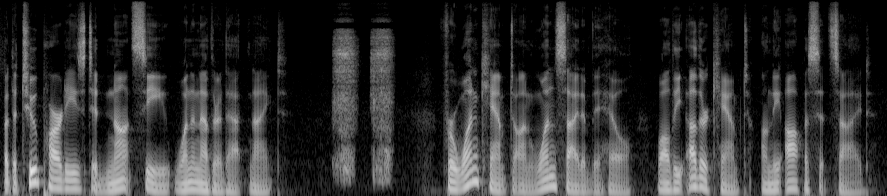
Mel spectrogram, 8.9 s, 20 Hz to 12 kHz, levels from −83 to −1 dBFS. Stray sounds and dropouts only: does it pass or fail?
fail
